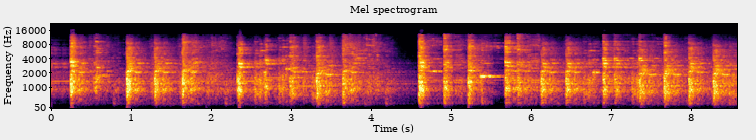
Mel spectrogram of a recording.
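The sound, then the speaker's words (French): Glass packaging, bottles and jars, being sorted for recycling clinks and clatters together in a rapid, uneven stream of bright, ringing knocks, pausing only briefly midway before the jangling resumes. No one speaks. “En triant nos emballages en verre, on économise de l'énergie, du sable, du calcaire.”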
